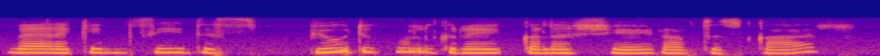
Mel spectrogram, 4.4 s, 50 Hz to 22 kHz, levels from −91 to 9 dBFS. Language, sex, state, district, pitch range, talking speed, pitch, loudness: English, female, Karnataka, Bangalore, 220-245 Hz, 165 wpm, 225 Hz, -16 LUFS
